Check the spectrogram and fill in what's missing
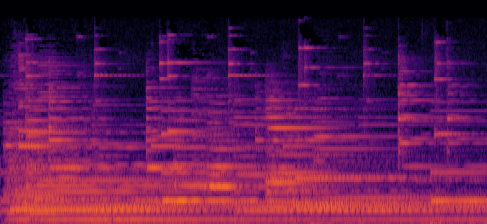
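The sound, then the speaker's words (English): Layered, shimmering electronic bell tones from the electronics part of an orchestral piece, triggered by players on iPads, ring out continuously with new bright strikes entering every second or so over a sustained humming drone, fairly loud with no voices. “The electronics part from the piece that the SCO are going to play, so all the bell sounds, and hand over control of that to them, so they've got iPads so they can trigger the bells whenever they want.”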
